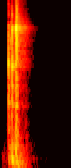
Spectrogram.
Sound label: tile move; Casualino; Domino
